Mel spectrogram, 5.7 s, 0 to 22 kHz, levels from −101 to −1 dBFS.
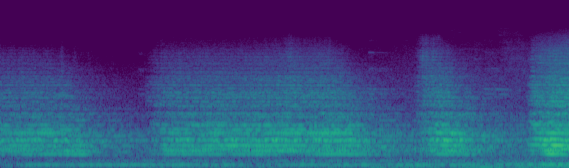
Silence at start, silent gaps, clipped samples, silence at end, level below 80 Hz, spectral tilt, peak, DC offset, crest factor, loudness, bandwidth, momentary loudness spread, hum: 0 s; none; under 0.1%; 0 s; -60 dBFS; -6 dB/octave; -22 dBFS; under 0.1%; 20 dB; -43 LUFS; 9.6 kHz; 11 LU; none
